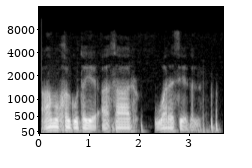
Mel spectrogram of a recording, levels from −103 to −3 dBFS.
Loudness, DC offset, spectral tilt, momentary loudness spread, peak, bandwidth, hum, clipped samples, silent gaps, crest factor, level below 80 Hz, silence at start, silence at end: -17 LUFS; under 0.1%; -13 dB/octave; 15 LU; -2 dBFS; 2.8 kHz; none; under 0.1%; none; 16 dB; -40 dBFS; 0.05 s; 0.1 s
